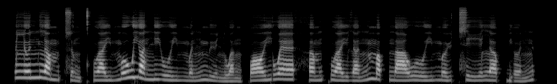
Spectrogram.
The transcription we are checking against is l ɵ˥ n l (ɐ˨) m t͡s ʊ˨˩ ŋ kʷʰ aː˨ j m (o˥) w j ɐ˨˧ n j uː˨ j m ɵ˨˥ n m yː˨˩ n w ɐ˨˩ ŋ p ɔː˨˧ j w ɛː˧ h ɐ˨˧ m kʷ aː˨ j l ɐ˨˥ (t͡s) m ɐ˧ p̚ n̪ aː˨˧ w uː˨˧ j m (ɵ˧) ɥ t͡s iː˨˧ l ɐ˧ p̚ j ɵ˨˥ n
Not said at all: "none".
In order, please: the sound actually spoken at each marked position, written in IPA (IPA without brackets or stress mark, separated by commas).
ɐ˨, o˥, n, ɵ˨˥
